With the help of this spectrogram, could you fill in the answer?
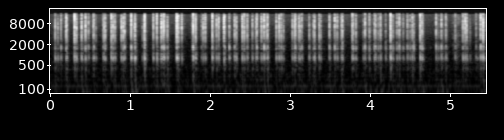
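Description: Long nails rapidly tap the cover of an orange paperback book, which is then held in one hand with fingers resting on the cover. About 26 quick, dry clicks sound with a woody, hollow tone centered near 800 Hz and a bright edge. Each tap stops almost instantly, with very little low end.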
